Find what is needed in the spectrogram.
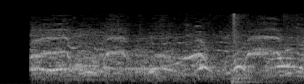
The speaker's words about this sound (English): It sounds like a bunch of screaming, so I'll read.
